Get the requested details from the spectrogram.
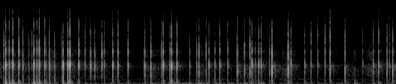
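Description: Long nails rapidly tap and scratch the cover of a large, solid, glossy hardcover book, which is sometimes held up close. About two dozen quick, crisp clicks come in a fast, uneven stream, with a dry, hollow mid tone and brighter scratchy edges. Each tap dies away almost instantly.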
